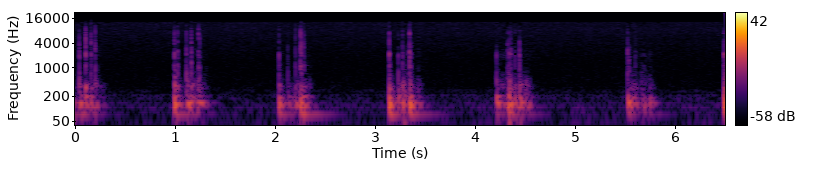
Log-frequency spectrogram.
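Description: A tall, hollow, apparently empty teal-green plastic cup with a yellow crescent-moon decoration on the front is held upright and tapped and scratched with long acrylic nails. Seven short bursts of quick clicky taps arrive about a second apart, each with a dull, hollow low thump under bright nail clicks. Each burst fades quickly into near silence.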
